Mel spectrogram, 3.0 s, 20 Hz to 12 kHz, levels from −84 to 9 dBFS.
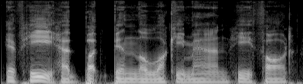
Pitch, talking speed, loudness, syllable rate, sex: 80 Hz, 200 wpm, -19 LUFS, 3.8 syllables/s, male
